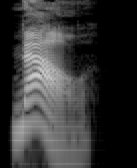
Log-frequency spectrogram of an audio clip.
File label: "now", English; 3000 words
